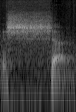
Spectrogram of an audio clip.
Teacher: Huruf sya tempatnya ada di tengah lidah.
